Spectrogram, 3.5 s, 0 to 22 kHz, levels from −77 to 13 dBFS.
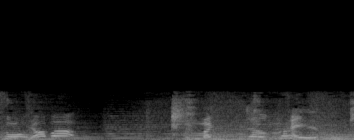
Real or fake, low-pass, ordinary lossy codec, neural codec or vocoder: real; none; none; none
